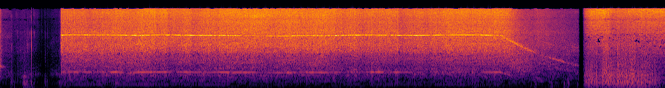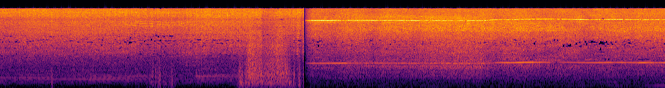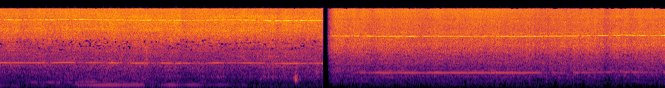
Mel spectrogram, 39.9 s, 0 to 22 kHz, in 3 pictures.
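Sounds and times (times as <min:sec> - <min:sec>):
fogger blower motor whining: 0:09.9 - 0:38.0.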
